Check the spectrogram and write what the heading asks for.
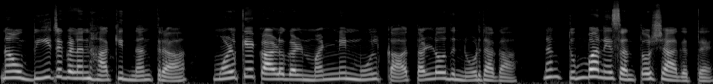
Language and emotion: Kannada, happy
